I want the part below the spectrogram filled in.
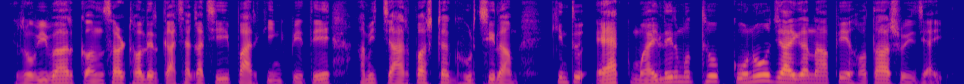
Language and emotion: Bengali, sad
